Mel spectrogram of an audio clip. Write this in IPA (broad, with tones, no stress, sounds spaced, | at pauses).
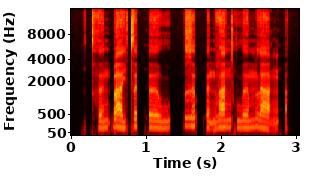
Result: t̪ʰ ə˨˦ n ɓ a˧ j t̪ ə˦˥ t̚ ʔ ə˧ w | ɣ ə˦˥ p̚ ʔ ə̰˧˨ n v a˧ n k w ə˨˦ m l a̰˧˨ ŋ ʔ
